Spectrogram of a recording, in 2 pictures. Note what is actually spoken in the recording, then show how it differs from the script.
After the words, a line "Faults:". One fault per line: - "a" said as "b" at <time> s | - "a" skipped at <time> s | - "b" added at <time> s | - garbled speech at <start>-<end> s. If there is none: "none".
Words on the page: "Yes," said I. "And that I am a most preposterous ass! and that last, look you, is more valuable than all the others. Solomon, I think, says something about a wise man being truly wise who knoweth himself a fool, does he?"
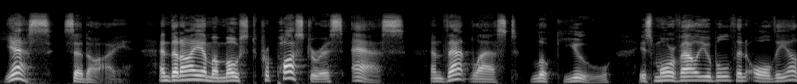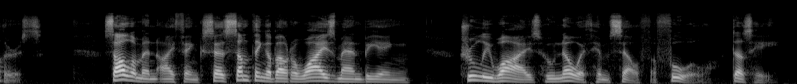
"Yes," said I. "And that I am a most preposterous ass! and that last, look you, is more valuable than all the others. Solomon, I think, says something about a wise man being truly wise who knoweth himself a fool, does he?"
Faults:
none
